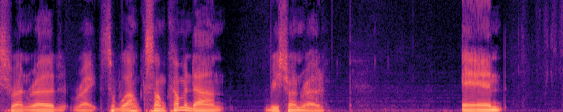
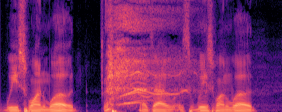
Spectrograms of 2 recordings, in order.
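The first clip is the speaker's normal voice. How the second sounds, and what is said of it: Elmer Fudd cartoon voice, R as W. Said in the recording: “as I always like to call it when I come down with Elmer Fudd”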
